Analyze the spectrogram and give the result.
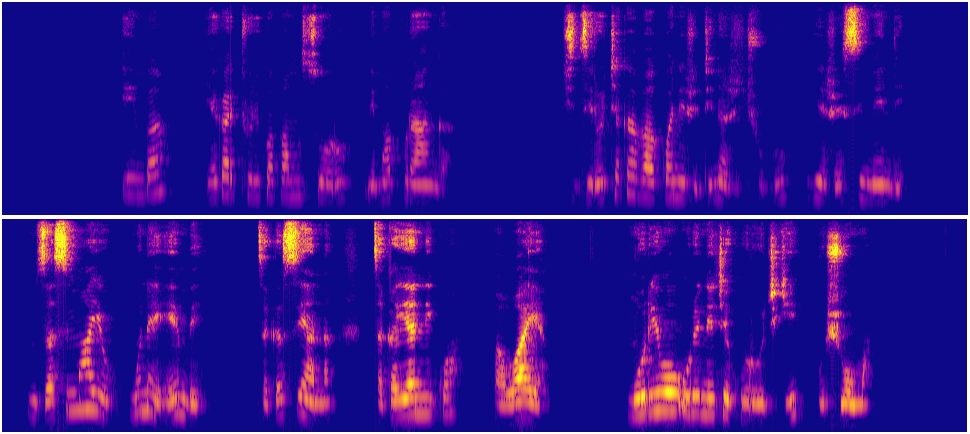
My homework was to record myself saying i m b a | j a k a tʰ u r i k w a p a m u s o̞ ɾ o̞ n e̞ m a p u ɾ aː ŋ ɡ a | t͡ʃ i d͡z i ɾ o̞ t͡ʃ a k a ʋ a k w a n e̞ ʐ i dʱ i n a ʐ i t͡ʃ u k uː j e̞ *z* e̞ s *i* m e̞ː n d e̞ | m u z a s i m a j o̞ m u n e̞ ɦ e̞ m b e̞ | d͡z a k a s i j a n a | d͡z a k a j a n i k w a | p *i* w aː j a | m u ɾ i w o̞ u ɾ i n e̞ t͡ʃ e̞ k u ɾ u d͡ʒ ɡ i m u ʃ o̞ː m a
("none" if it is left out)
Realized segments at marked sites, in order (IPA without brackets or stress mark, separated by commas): ʐ, i, a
